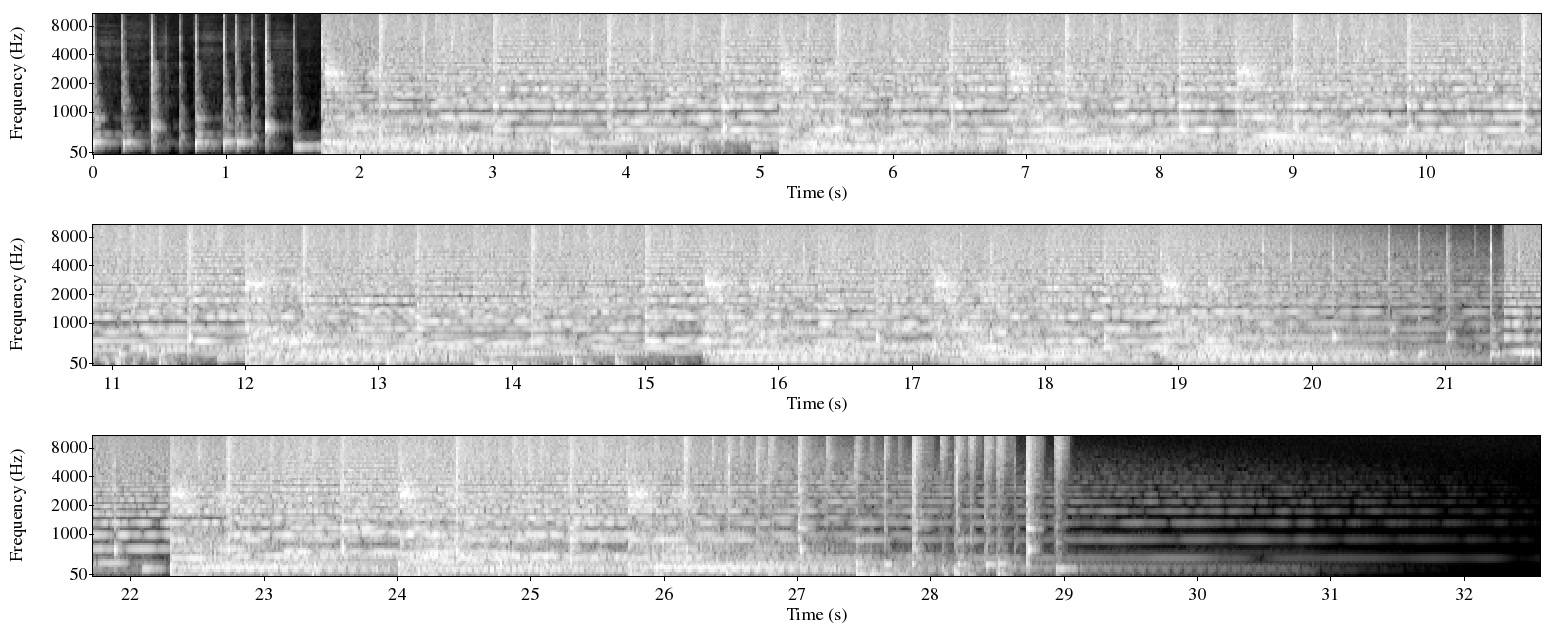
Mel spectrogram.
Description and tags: sudden run
A short and simple music track suitable for using as an action soundtrack to an animation!
simple, music, track, free, action, toon, animation, short, orchestra, inspirational, easy, soundtrack, run, strings, fast, sudden, character, cartoon, synth, light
